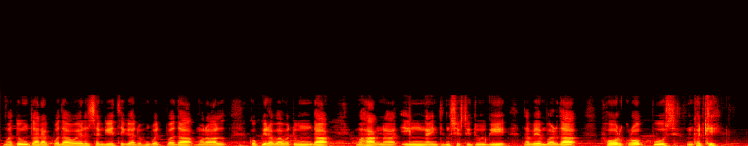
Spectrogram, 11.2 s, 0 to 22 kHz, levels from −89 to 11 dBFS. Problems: background sounds at intervals, background conversations at intervals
